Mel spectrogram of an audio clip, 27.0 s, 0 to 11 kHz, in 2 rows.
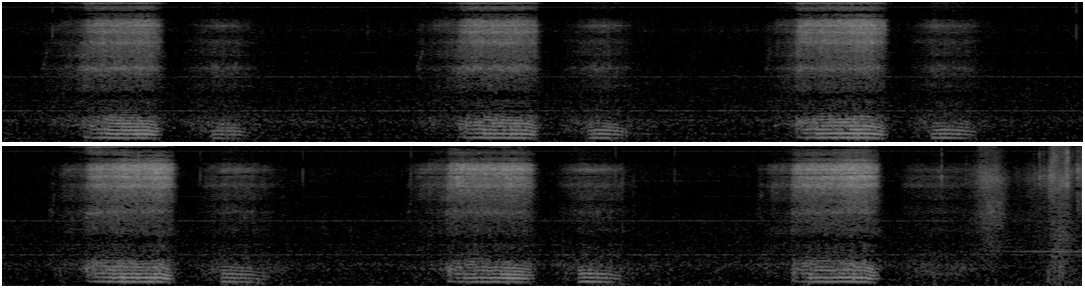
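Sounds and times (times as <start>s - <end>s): loud snoring: 0.7s - 3.2s, 5.2s - 7.9s, 9.6s - 12.2s, 14.2s - 16.9s, 18.7s - 21.3s, 23.1s - 25.4s.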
